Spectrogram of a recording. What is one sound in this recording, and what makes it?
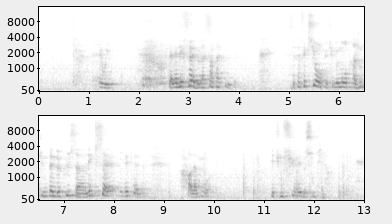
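A man speaks with emotion close by.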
